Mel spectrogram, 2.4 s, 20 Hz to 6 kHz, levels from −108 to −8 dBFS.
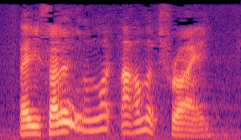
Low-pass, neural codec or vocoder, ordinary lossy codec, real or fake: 5.4 kHz; codec, 16 kHz, 0.5 kbps, FunCodec, trained on LibriTTS, 25 frames a second; MP3, 24 kbps; fake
